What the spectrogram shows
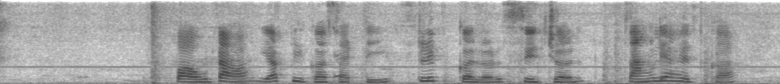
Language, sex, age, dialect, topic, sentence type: Marathi, female, 18-24, Standard Marathi, agriculture, question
